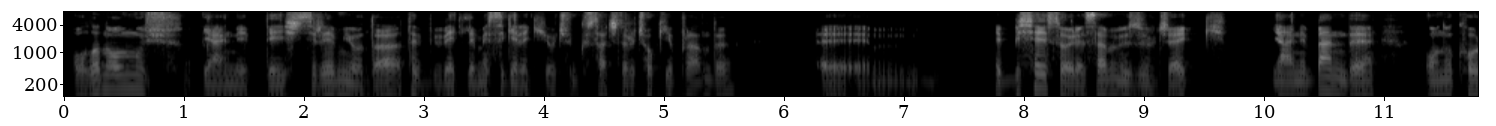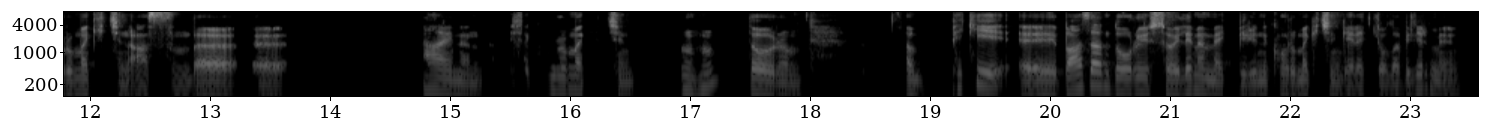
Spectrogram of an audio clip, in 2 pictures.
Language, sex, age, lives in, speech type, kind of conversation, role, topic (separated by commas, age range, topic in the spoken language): Turkish, male, 25-29, Poland, conversation, unstructured, none, İnsanlar her zaman doğruyu söylemeli mi?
